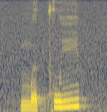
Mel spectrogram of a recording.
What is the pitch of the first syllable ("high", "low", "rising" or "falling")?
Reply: low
